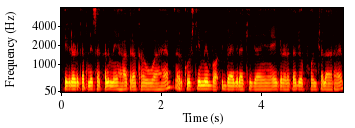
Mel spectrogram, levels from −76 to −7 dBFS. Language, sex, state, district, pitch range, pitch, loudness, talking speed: Hindi, male, West Bengal, Purulia, 115-120 Hz, 115 Hz, -31 LUFS, 245 wpm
